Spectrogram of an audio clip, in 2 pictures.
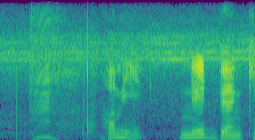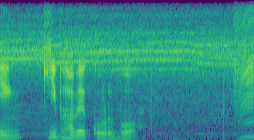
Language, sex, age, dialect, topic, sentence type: Bengali, male, 18-24, Northern/Varendri, banking, question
